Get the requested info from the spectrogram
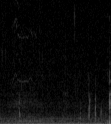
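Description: Quiet room tone with a steady low hum and a few faint, short clicks, two of them close together near the end.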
